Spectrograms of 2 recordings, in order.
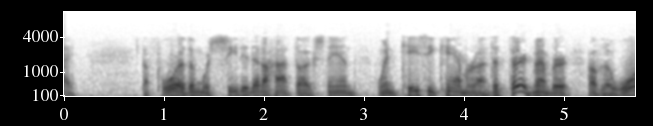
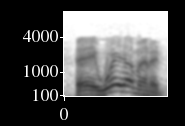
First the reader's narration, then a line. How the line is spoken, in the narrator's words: cried Scotty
